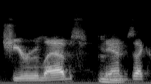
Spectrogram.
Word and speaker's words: Chiru Labs: uh lab that runs it i believe it's pronounced chiru labs dan is that correct yes sir yes okay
